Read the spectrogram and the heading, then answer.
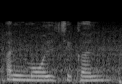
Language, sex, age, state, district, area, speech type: Urdu, female, 30-45, Delhi, Central Delhi, urban, spontaneous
